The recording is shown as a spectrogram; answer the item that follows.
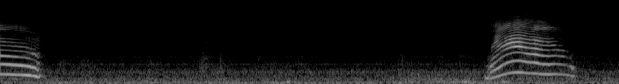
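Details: Rescued kitten with injured legs after an accident, talking at night indoors: one meow cut off at the start, then a long clear meow rising then falling, strongly harmonic, over a quiet room hum.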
